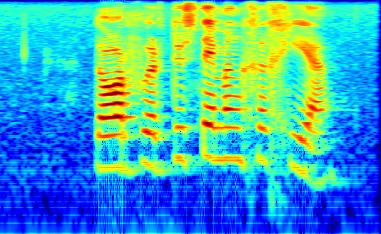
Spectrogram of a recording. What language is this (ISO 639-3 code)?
afr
